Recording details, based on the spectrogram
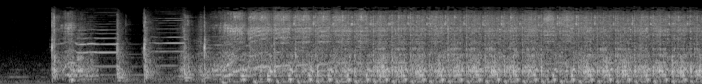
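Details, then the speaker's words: Old Snapper 1438S rear-engine riding mower after clearing oil flooding, still low on oil: starter clicks then steady chugging about four beats a second that never catches; cranks but won't start, fuel pump delivery next to check. "well at least it's cranking over now"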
